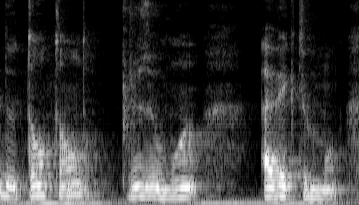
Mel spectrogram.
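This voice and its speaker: With vocal fry and a dark, mellow tone, a man talks at a fairly quick pace and medium pitch, with audible room echo around him. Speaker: book summary youtuber. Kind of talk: book review monologue. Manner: hesitant, many filler words.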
